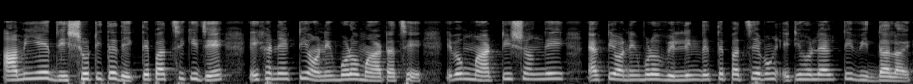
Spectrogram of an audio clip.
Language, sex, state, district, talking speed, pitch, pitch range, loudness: Bengali, female, West Bengal, Malda, 175 wpm, 235 Hz, 210-255 Hz, -18 LUFS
